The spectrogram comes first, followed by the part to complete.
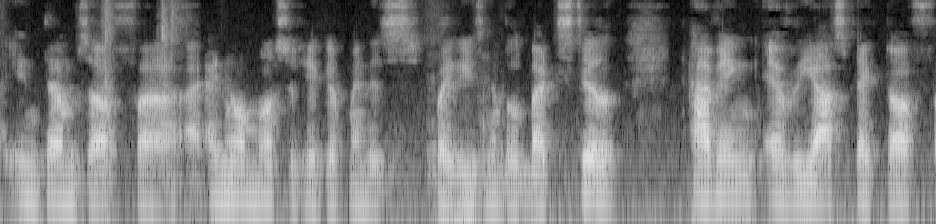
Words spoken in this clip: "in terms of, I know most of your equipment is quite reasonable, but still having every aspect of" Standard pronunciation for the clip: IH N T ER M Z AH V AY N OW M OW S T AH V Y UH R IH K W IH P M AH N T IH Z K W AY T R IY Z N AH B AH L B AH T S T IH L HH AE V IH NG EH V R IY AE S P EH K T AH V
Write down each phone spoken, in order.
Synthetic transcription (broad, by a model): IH N T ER M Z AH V AY N OW M OW S T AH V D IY IH K W IH P M AH N T IH Z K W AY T R IY Z N AH B AH L B AH T S T IH L HH AE V IH NG EH V R IY AE S P EH K T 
